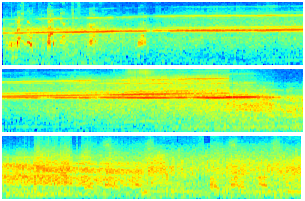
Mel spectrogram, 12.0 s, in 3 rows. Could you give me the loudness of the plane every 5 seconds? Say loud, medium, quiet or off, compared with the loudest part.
medium, loud, medium.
